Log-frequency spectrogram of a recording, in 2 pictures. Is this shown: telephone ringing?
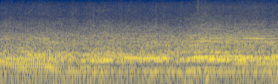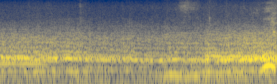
no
